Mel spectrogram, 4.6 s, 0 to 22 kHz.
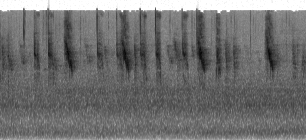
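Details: Several sparrows at a Tenmangu shrine on 5 May 2022 give short, bright chirps, about a dozen in under five seconds. The chirps come at uneven spacing over a quiet background.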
